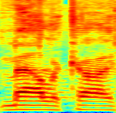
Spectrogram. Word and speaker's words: Malachi: I think some people call it Italian, call it Malachi, but Malachi is the proper pronunciation.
